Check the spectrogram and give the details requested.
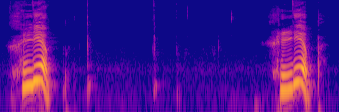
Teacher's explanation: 유성음이 단어 끝에 있을 때 무성음화 됩니다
